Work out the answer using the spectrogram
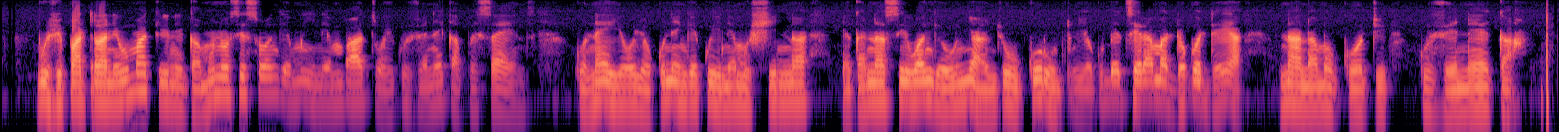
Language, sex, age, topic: Ndau, female, 18-24, health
